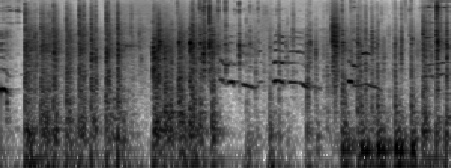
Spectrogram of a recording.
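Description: A rapid run of thunks and knocks, with a voice heard from about three to five seconds in.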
